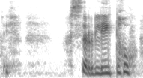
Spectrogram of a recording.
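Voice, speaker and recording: A woman's voice: drawn-out words, no echo, whispered. A woman playing a nervous, talkative, deferential household servant with an Ilocano accent in a radio drama. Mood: startled, nervous. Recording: dull, dry radio drama audio.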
